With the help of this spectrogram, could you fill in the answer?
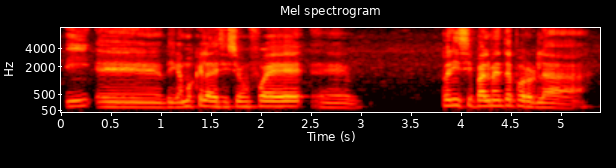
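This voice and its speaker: A man's voice: medium pitch, fairly even intonation, slow, a little mellow. A man, a guest telling his story in a thoughtful, rambling way with many fillers. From Peru, raised in Venezuela. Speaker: guest, software QA engineer. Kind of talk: casual interview conversation. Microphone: remote call setup.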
